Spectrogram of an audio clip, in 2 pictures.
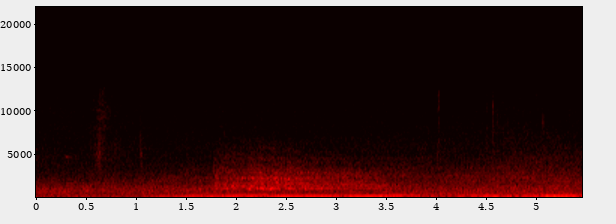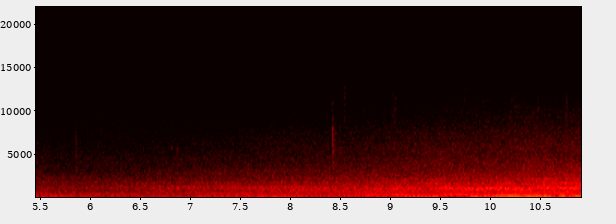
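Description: Two car engines roar and grow louder as the cars speed closer.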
